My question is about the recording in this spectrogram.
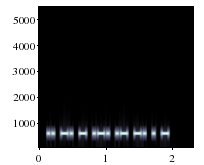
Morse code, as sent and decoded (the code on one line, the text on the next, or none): .. -. - .-. .- -. -
INTRANET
